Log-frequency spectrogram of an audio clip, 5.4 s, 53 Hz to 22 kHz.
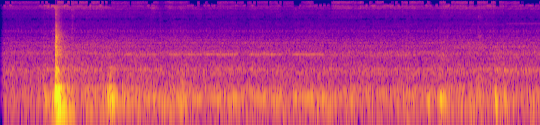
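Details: SL1S resin 3D printer with one loud bang then a softer knock over a quiet hum: on some layers the tilt mechanism struggles with its movement, cause unclear.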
